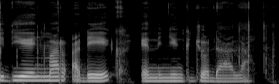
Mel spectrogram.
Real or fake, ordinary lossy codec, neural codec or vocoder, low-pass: real; none; none; none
